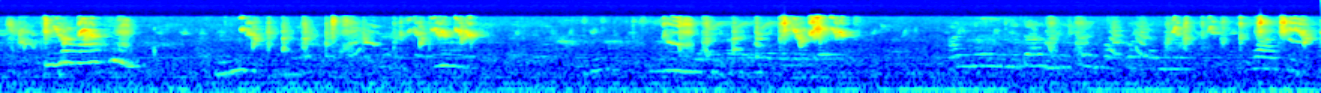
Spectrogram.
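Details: An angry parrot meeting a budgie for the first time and trying to bite it gives harsh, buzzy squawks and chattering bursts over a steady low hum.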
